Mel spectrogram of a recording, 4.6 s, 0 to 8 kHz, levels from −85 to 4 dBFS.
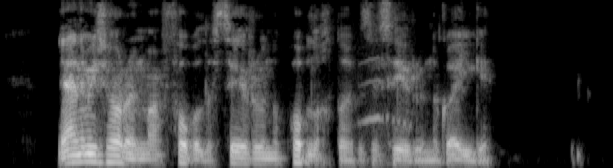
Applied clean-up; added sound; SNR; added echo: none; Bird; 19 dB; none.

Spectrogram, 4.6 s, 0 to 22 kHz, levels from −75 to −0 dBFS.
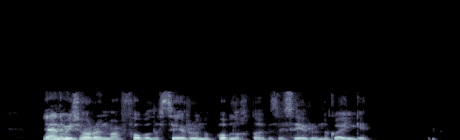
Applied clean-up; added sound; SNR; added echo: neural mask model Resemble Enhance denoiser.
